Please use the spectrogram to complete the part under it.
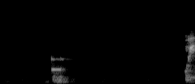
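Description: Two short electronic telephone keypad tones sound on an automated phone menu, including a press of the pound key, each beep crisp and isolated against silence.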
